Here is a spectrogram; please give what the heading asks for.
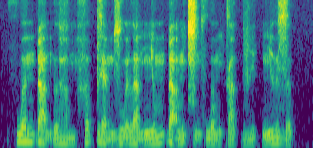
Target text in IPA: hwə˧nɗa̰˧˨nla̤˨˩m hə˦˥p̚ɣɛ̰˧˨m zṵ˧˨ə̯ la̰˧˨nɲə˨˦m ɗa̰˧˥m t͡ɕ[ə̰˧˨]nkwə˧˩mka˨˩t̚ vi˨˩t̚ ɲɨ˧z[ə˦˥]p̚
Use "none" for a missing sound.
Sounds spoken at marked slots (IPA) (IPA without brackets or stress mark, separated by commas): ə̰˧˨, ə˨˩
